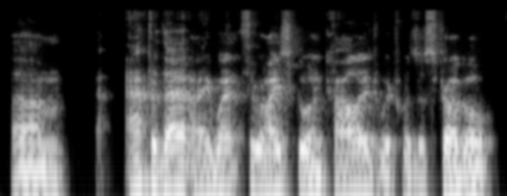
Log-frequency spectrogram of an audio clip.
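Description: The man's voice sits at a medium pitch. He keeps a fairly even intonation and a fairly slow pace. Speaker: retired sales executive. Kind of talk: interview. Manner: halting.

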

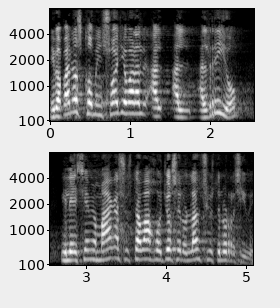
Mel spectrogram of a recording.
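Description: Very fast male speech against noticeable background noise. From Colombia. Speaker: motivational speaker. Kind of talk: motivational seminar talk. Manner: animated.

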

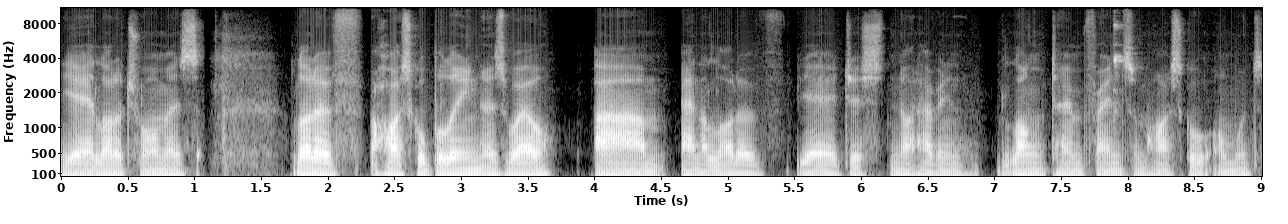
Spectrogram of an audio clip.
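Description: A very deep, low male voice with an Australian accent, monotone and flat, at a fairly slow pace, in a very clean recording with a silent background. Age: 20s. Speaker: mental health advocate, former mine worker. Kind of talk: interview testimony.

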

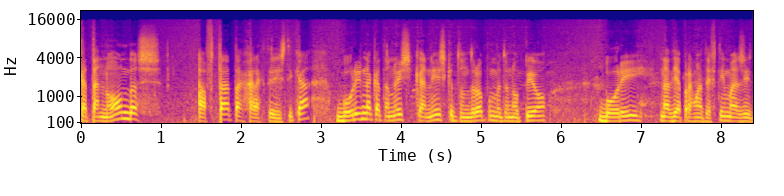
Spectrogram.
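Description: With an ordinary speaking voice, a man talks at a fairly slow pace and fairly high pitch, using ordinary pitch variation. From Greece, raised in Rome from age 10 to 20. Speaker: cultural institute founder. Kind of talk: interview. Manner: formal.

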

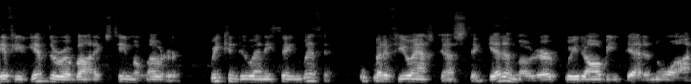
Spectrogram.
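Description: Quiet surroundings around an unforced reading voice

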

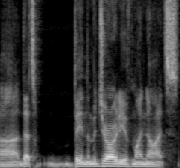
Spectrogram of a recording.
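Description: A man is speaking. He talks with an Australian accent. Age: 20s. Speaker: YouTuber and creative. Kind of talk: solo podcast monologue. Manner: rambling.

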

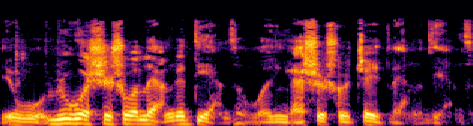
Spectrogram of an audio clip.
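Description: A man speaking at a moderate pace. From United States. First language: English (speaking Chinese). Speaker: comedian. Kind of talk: casual interview. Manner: halting, with fillers.

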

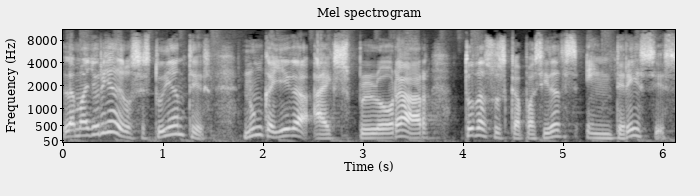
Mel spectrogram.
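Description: A man speaks at a fairly slow pace in a fairly high voice, his loudness very even while his pitch swings very widely. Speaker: podcaster reading a book aloud. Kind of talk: reading aloud; casual commentary. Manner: halting; emphatic put-on accent on key words.

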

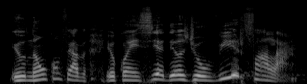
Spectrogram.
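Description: A woman's ordinary speaking voice with lively intonation. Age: 30s. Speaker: pastor. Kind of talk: sermon.

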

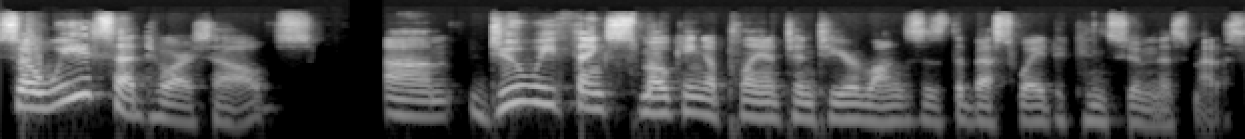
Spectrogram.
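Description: A man with an American accent speaks at a moderate pace in a plain, everyday voice, medium in pitch, with big swings in loudness over a quiet background. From Pittsburgh, US. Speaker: biotech startup founder. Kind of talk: casual interview.

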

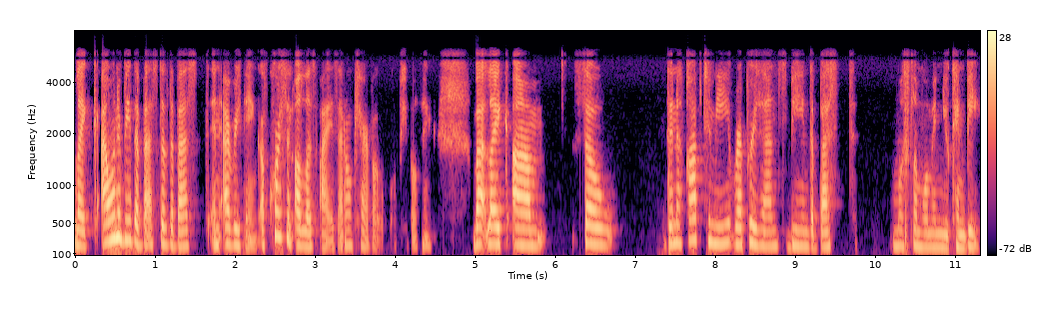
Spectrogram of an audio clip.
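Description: A woman with an American accent speaks at a moderate pace. Her pitch is fairly high, with ordinary variation. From Saudi Arabia, raised in the US from age 5 to 18. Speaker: life coach. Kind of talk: interview.

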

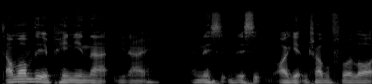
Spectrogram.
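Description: A man with an Australian accent and a very deep, low pitch, at a fairly quick pace with ordinary pitch variation. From Queensland, Australia (Toowoomba). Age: 30s. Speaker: fitness equipment business founder. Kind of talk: casual chat. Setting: studio.

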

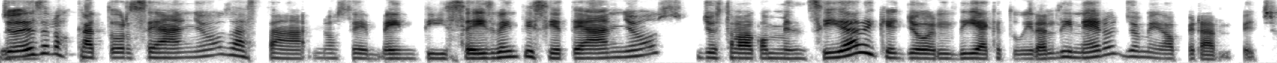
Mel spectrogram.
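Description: A woman's medium-pitched, bright, sharp voice with lively intonation, moderate pace and hardly any pauses, on a very clean recording with a silent background. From Curaçao. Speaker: team leader and beauty advisor. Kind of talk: casual chat.

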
